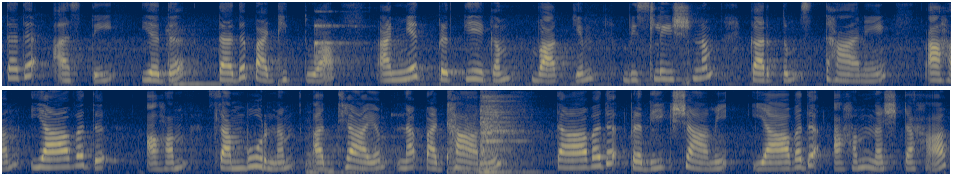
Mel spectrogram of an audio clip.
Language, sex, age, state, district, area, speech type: Sanskrit, female, 18-30, Kerala, Thrissur, rural, spontaneous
